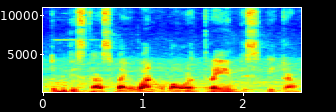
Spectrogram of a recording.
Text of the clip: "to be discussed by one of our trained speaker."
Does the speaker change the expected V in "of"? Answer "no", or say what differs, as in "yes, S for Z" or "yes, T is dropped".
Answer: yes, B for V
